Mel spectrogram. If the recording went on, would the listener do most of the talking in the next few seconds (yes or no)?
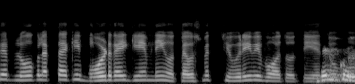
yes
